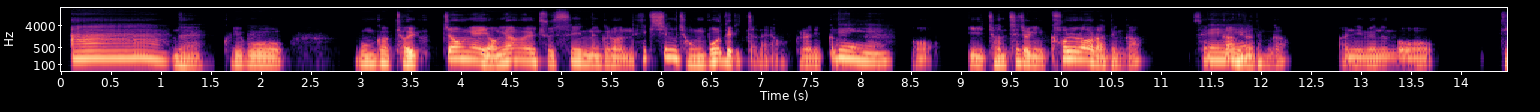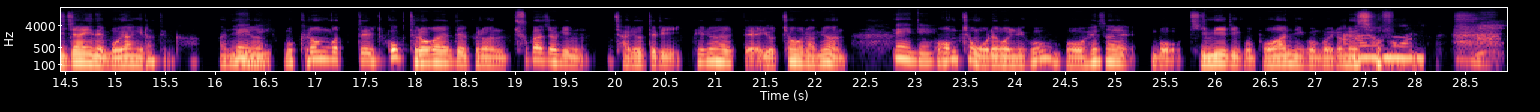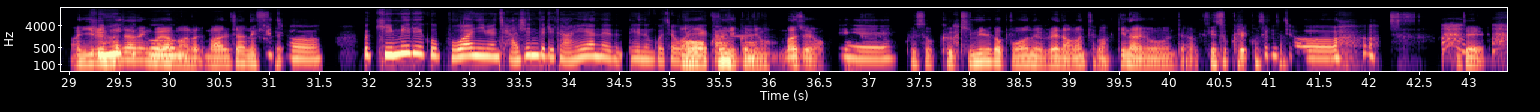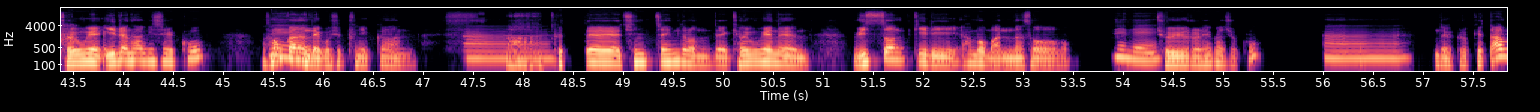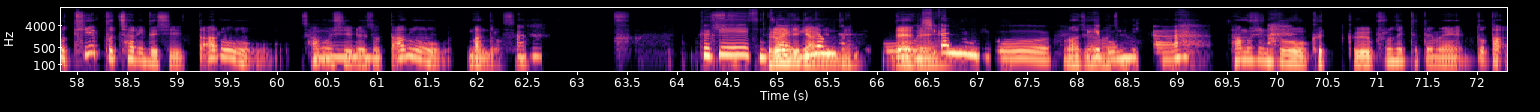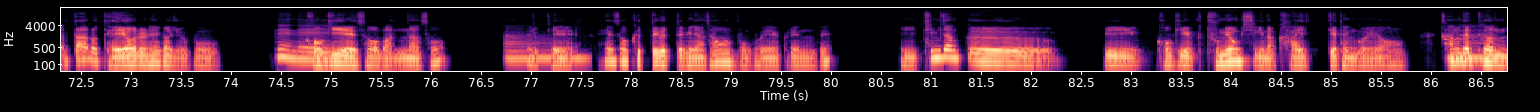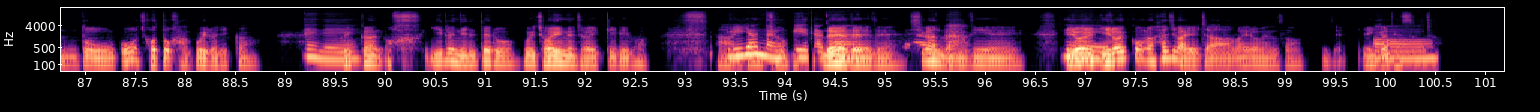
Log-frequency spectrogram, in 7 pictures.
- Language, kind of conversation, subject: Korean, podcast, 협업 과정에서 신뢰를 어떻게 쌓을 수 있을까요?
- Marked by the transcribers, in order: laughing while speaking: "이러면서"; other background noise; gasp; laughing while speaking: "거야?"; laugh; laugh; tapping; laugh; laugh; other noise; teeth sucking; laugh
